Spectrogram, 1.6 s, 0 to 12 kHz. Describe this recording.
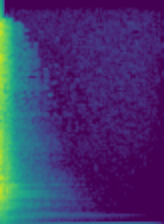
hit - metallic - trailer - metal fender 02
Hitting a trailer's metal fender with a wooden rod.
bang, clang, fender, hit, impact, metal, metallic, percussive, strike, trailer, wood, wooden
